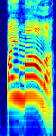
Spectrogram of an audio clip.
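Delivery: высокий победный возглас; выкрикни с торжеством, взлетев голосом; торжествующий крик. A narrator's reading. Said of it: "закричала она с торжеством". (торжествующе)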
